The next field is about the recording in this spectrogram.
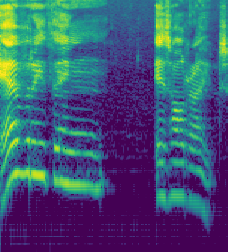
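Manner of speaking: very high, unhurried, drawn-out guru voice. Imitating what a man started saying, in a high voice. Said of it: "like in this high voice".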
